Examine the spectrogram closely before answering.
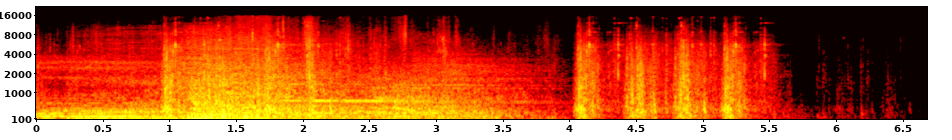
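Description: A triumphant fanfare plays and fades out.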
